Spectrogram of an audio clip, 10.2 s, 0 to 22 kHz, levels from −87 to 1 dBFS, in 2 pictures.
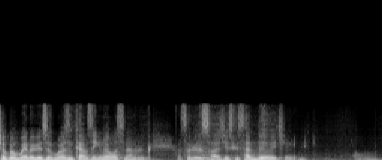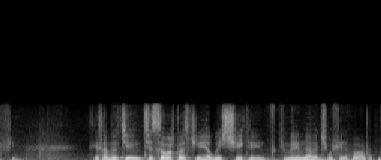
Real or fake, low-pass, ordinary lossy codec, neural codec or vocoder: fake; none; none; codec, 16 kHz, 0.5 kbps, X-Codec, HuBERT features, trained on general audio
